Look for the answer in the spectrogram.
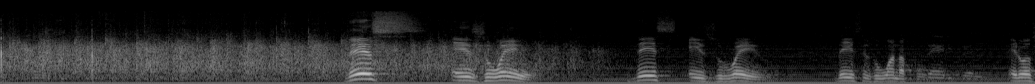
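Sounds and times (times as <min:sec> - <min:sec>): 
audience clapping: 0:00.0 - 0:06.2
speech: 0:03.5 - 0:05.4, 0:06.4 - 0:07.8, 0:08.4 - 0:10.3.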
